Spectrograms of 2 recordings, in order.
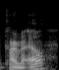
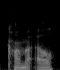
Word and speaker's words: KrmaL: Hi, I'm KrmaL. That is how it's pronounced.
